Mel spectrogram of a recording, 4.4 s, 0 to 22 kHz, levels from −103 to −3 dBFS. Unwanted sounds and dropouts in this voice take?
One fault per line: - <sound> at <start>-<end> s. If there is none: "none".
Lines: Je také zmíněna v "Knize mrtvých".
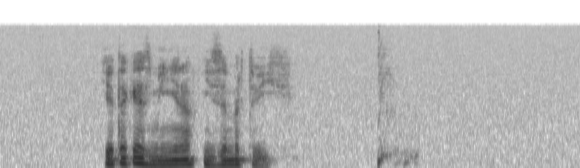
- thud at 2.8-3.2 s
